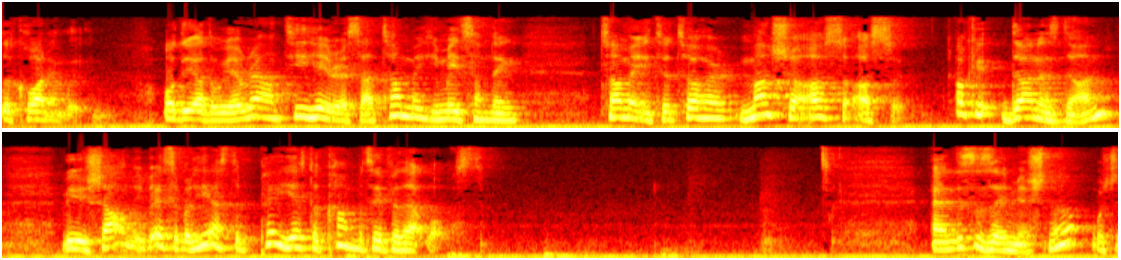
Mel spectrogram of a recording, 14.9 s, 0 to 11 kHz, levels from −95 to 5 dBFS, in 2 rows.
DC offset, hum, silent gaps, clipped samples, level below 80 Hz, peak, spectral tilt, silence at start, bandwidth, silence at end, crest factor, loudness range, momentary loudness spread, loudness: under 0.1%; none; none; under 0.1%; -28 dBFS; 0 dBFS; -6.5 dB/octave; 0 s; 8 kHz; 0 s; 12 dB; 7 LU; 19 LU; -12 LUFS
